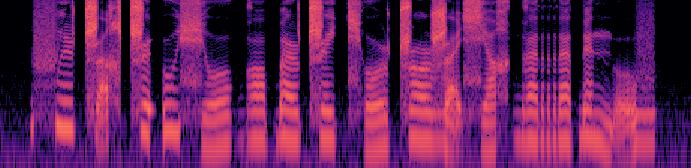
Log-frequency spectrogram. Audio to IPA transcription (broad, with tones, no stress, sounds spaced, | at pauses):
f i˥ ʈ͡ʂ a̰˥ χ ʈ͡ʂ ɘ˥ ʔ u˥ ɕ oː˩˥ ɡ ɔ˥ ɓ ɐː˥ ʈ͡ʂ e˥ t͡ɕʰ oː˩˥ ʈ͡ʂ ɔː˥ ʐ a̰˥ ɕ ɐː˩˥ χ ɡ ɐ˥ r ɐ˥ ɗ ɛ˥ n o̰˩˥ v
